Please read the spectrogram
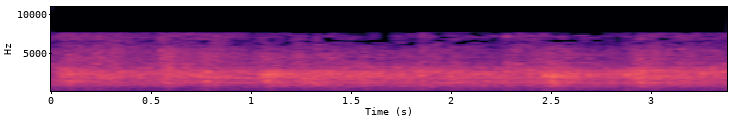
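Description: An audience claps together in a dense, steady wash of applause that stays loud and even throughout, with no voices rising above it.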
